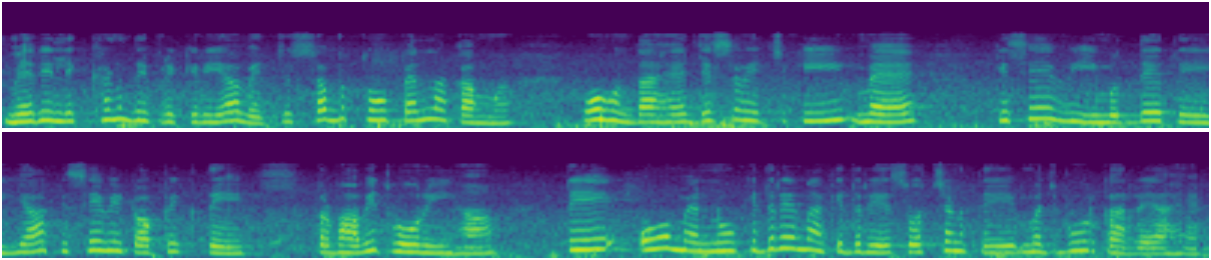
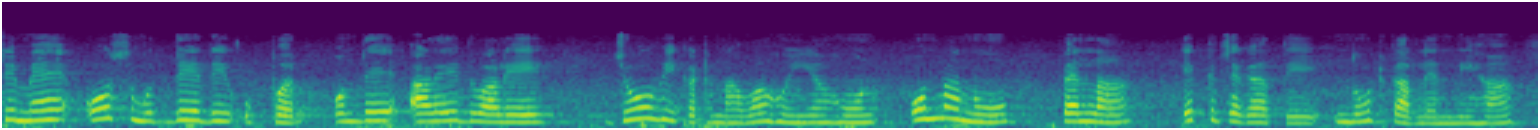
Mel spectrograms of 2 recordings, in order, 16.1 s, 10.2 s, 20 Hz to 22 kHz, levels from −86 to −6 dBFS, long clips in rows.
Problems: constant background noise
